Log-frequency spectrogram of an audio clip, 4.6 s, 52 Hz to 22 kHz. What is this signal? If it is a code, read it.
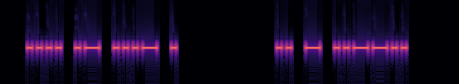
Morse code, heard as a keyed tone, about 25 wpm, 700 Hz. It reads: HAVE IT?
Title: 3x Word-Spacing - Sentences from Top 100 Words - 25wpm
